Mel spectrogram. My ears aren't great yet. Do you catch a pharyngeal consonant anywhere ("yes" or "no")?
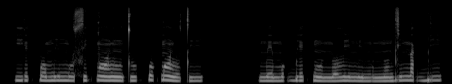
no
